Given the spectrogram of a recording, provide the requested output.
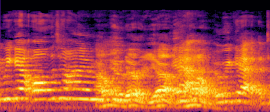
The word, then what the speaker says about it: Halliday+Baillie: Halliday+Baillie. That is the correct pronunciation. It is, you're right. Halliday+Baillie.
